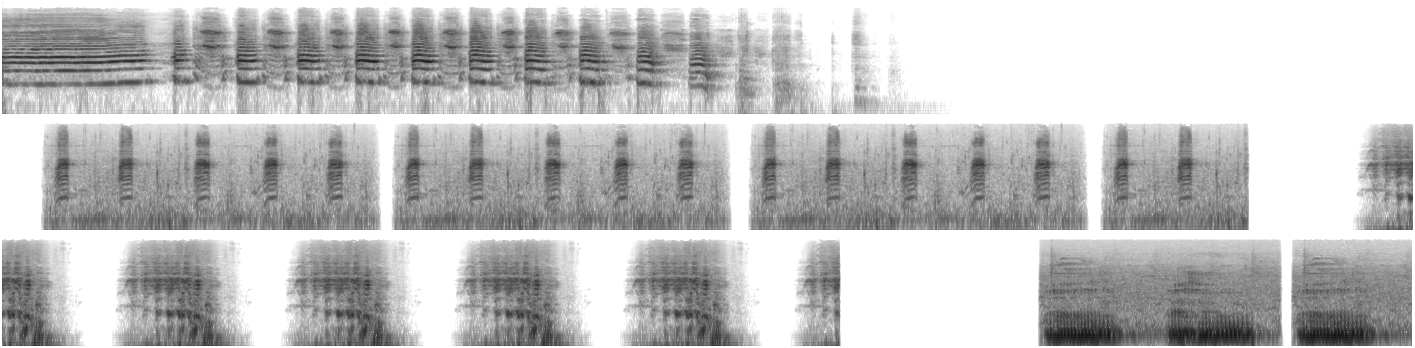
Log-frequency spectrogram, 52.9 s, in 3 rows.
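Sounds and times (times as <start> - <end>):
duck quacking: 2.0 - 9.8, 18.3 - 22.0, 22.7 - 22.9, 23.5 - 23.8, 24.4 - 25.5, 26.1 - 26.4, 27.1 - 28.2, 28.9 - 30.0, 30.6 - 30.9, 31.5 - 32.6
horse neighing: 2.1 - 10.0, 34.6 - 35.9, 36.8 - 38.0, 38.9 - 40.2, 41.0 - 42.3, 43.1 - 44.4, 45.2 - 45.8.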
